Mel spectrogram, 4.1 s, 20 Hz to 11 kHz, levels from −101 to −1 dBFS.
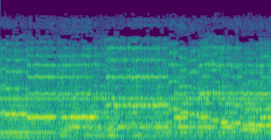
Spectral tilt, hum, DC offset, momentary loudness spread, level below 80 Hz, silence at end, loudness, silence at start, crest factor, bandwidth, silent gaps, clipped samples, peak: -7.5 dB/octave; none; under 0.1%; 4 LU; -44 dBFS; 0 s; -17 LUFS; 0 s; 12 dB; 7 kHz; none; under 0.1%; -4 dBFS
